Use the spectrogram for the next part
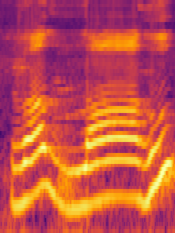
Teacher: لفظ اللہ کو پر پڑھنا ہے کیونکہ لفظ اللہ سے پیچھے زبر ہے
